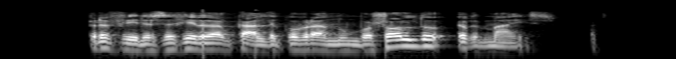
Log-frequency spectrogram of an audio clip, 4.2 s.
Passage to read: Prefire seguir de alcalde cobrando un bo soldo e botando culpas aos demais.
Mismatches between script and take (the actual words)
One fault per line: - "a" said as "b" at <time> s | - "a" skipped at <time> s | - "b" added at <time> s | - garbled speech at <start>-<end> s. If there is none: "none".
- "botando culpas aos" skipped at 2.9 s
